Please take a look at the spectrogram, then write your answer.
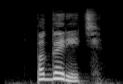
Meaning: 1. to be deprived of shelter or property as a result of fire 2. to burn down 3. to dry out, to become parched 4. to burn (of many things) 5. to burn for a while 6. to fail
- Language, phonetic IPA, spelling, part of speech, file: Russian, [pəɡɐˈrʲetʲ], погореть, verb, Ru-погореть.ogg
